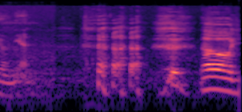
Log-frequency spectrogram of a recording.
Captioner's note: laughing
